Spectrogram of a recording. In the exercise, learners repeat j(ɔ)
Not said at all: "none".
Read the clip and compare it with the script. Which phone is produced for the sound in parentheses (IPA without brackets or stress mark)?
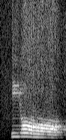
ɔ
